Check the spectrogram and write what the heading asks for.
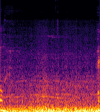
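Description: Heavy, steady low rumble of engine and road noise heard from inside a moving Tata Nano.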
